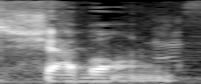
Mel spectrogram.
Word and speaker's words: Shabon: But the way that the Japanese pronounce that word is Shabon.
